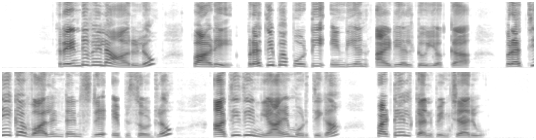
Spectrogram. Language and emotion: Telugu, neutral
